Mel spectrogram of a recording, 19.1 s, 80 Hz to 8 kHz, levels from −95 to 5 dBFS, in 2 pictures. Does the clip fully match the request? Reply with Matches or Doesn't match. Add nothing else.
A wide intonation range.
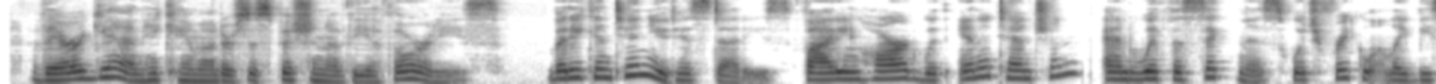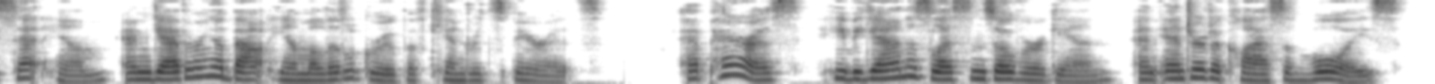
Doesn't match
